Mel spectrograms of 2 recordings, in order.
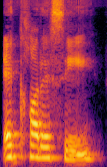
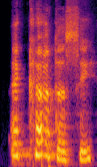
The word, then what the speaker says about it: Ekadasi: Ecodicy. Ekadasi. Yeah, Ekadasi. I've heard Americans call it ecodicy or ecodicy, but in Australia we say it ecodicy.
